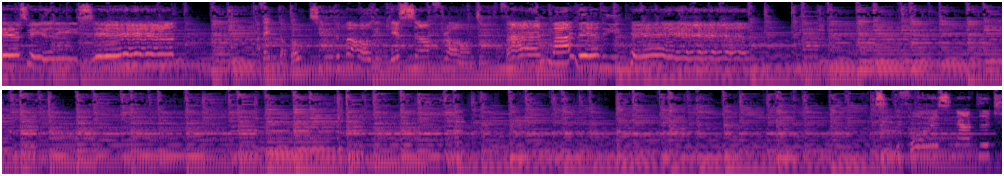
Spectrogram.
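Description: Acoustic guitar strumming chords, with a woman's wordless sung notes, wavering with vibrato, over roughly the first ten seconds; after that the guitar plays on alone as an instrumental break.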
